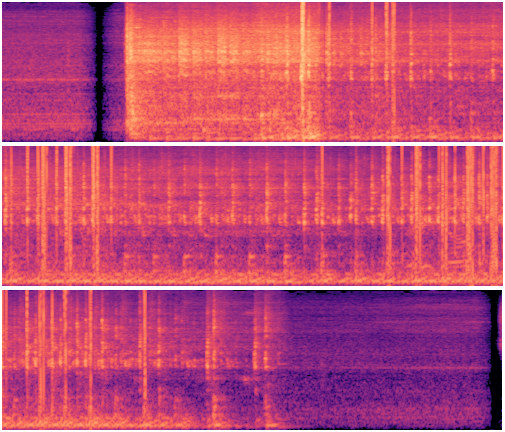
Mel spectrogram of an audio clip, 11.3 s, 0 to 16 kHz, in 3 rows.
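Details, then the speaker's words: 1969 Chevy half-ton pickup engine, fire-damaged and sitting about 40 years, after restoring spark: catches, runs rough and uneven, then stumbles and stops dead. Fuel starvation through the carburetor (floats full); it keeps running only with the bowl filled via the vent tube or brake clean sprayed in. Carb to be cleaned. "the good news is the engine will run, but the bad news is the engine won't stay running unless we fill the bowl up from the vent tube or I keep spraying brake clean down the yap of the carburetor."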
